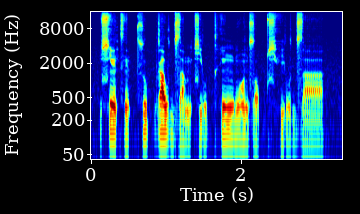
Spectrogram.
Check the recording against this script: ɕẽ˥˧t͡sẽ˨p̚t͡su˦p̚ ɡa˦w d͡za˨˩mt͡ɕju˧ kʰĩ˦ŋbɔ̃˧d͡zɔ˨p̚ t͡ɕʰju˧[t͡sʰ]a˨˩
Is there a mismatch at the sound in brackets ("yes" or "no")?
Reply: yes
